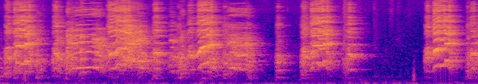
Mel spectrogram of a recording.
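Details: Flock of sanctuary chickens alerted by a passing hawk and heading for their coops; loud overlapping squawking clucks for two seconds, then separate sharp bursts with brief pauses between.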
